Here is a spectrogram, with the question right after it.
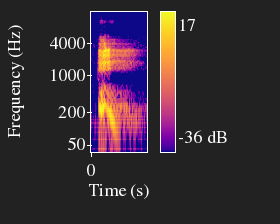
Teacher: diucapkan dengan menempelkan atau menyentuhkan ujung lidah dengan dinding dua gigi seri bagian atas tanpa dosis dan hampir sesuai perhatikan ini ada apa namanya ujung-ujung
